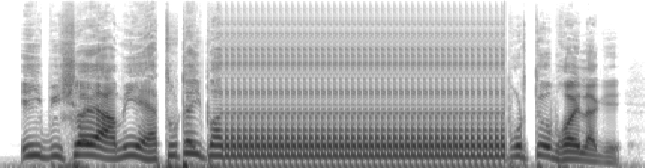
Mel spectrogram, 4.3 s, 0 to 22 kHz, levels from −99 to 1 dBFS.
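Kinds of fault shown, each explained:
System hang loop: the driver stalled while the hardware kept replaying one 40 ms buffer, repeated 47 times from 1.51 to 3.37 s, giving a 25 Hz buzz. The waveform shows an identical repeating block; the spectrogram shows evenly spaced vertical striping with frozen spectral content.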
